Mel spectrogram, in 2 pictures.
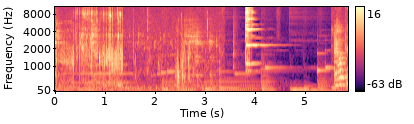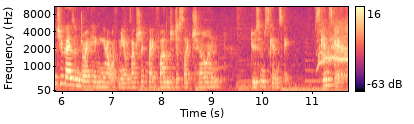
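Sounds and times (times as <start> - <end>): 
person drinking water from a huge bottle: 0.0 - 3.4
huge water bottle clinking and knocking while handled: 0.1 - 3.1
speech: 5.6 - 11.7.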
